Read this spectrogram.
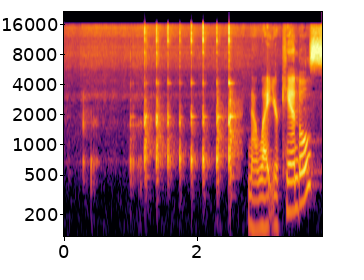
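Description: Powder rattles into a glass from a metal scoop.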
